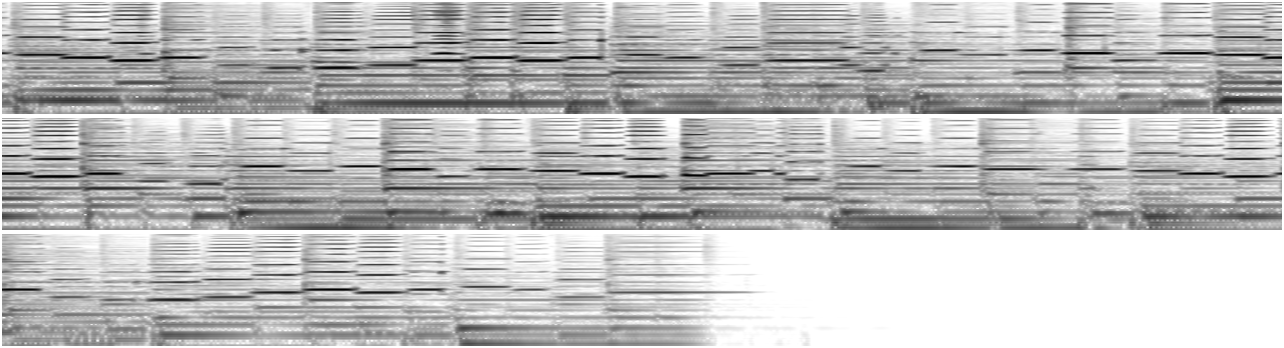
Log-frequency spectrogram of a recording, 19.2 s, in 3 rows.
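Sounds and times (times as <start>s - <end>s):
harp playing an Irish jig: 0.0s - 16.4s.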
